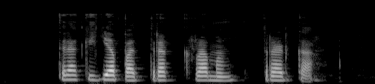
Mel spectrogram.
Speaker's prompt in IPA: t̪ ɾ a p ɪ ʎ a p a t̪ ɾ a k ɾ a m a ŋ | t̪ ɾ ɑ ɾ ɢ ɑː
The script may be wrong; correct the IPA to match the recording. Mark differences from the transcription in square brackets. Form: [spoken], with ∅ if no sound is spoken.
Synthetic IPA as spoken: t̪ ɾ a [k] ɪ ʎ a p a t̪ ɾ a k ɾ a m a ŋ | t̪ ɾ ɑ ɾ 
